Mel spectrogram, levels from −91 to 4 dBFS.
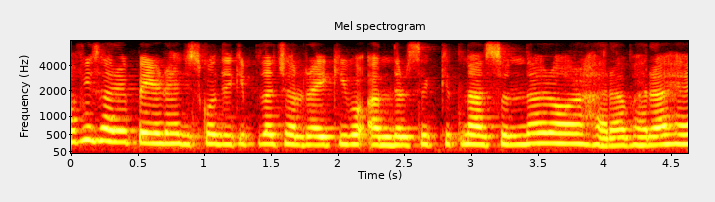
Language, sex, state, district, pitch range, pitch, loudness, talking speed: Hindi, female, Delhi, New Delhi, 230-260 Hz, 245 Hz, -14 LUFS, 270 wpm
